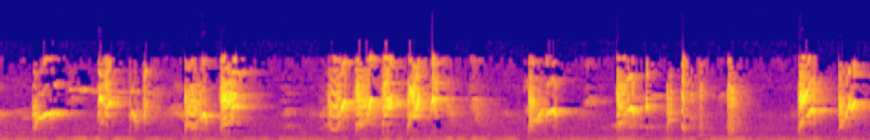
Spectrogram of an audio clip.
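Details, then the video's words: Olive-backed sunbird, called konin, singing on a training recording for other songbirds. Clusters of intense high chirps and rapid trills come in bursts about every second, with a faint steady hum underneath. "MASTERAN TERBARU KONIN NEMBAK MEWAH❗❗ KONIN TROTOL GACOR NGEROLL PANJANG"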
